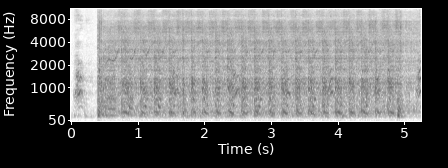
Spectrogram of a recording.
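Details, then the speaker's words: Ford Ranger 2.3 litre with a 2.5 litre cylinder head swap, first start attempt with sensors checked and very little gas in the tank. The starter spins steadily about two or three turns a second but never catches. Crank no-start, suspected low fuel. "Crank it. You hear? Might not have enough gas to run. I think it might be our gas."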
